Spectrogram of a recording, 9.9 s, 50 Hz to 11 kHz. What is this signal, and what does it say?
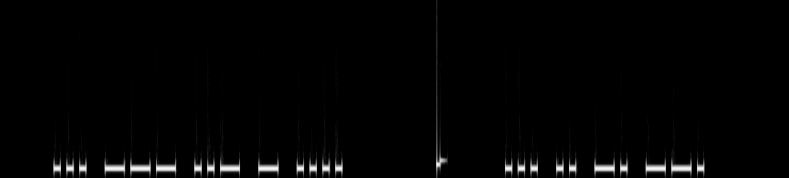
Morse code, heard as a keyed tone, about 16 wpm, 700 Hz. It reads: SOUTH SING
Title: Sentences from Top 400 Words - New Word Drill - 15wpm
